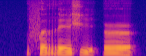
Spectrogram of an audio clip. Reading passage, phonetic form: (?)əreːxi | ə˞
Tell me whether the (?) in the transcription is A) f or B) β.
A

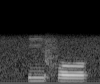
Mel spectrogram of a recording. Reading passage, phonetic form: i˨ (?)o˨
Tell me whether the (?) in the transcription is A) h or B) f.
B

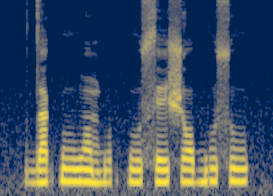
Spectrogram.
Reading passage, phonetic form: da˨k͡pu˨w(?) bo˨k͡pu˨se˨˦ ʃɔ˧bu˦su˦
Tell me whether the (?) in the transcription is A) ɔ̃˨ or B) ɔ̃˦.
A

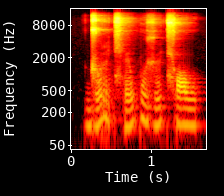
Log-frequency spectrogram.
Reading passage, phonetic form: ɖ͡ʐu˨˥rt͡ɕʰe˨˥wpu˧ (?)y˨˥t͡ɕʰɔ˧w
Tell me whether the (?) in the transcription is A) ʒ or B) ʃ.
A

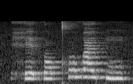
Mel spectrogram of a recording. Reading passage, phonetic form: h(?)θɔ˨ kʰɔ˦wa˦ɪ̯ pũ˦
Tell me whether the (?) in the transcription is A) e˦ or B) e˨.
B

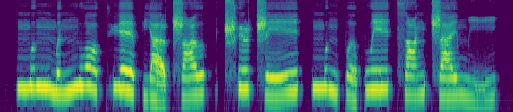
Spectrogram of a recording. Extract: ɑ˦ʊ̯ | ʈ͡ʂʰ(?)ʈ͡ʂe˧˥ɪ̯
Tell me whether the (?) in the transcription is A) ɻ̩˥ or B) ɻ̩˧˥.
A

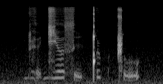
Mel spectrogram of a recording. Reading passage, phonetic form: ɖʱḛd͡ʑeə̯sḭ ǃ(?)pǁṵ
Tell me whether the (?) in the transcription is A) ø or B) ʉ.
B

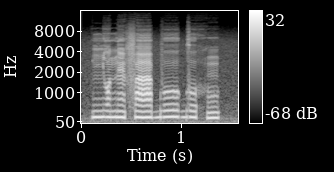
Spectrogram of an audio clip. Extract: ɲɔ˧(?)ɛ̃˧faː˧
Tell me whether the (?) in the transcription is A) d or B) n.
B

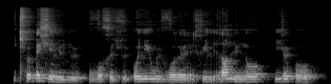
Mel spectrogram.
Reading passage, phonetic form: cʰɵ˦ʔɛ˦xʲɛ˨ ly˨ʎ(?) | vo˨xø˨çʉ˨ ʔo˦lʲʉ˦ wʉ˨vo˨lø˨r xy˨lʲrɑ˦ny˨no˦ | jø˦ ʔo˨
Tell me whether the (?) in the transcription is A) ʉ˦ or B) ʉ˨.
B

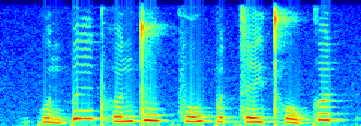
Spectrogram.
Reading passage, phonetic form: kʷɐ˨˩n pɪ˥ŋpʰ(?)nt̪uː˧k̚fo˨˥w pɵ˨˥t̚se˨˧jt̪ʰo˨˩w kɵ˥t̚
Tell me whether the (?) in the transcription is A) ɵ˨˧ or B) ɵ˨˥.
A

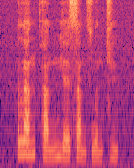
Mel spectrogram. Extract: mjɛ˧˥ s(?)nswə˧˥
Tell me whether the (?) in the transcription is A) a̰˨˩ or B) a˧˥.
B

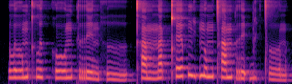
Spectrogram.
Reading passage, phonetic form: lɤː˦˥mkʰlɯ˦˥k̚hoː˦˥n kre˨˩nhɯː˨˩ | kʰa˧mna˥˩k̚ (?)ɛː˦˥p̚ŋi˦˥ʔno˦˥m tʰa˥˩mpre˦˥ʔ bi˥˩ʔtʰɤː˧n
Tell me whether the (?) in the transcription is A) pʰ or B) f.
A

